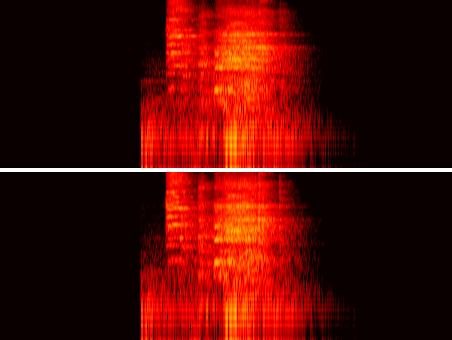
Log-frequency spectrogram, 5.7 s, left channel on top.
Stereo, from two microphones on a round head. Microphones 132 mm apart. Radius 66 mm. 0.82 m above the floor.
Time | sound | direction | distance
1.8 | a squeak | 60° right (ahead or behind) | 0.8 m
